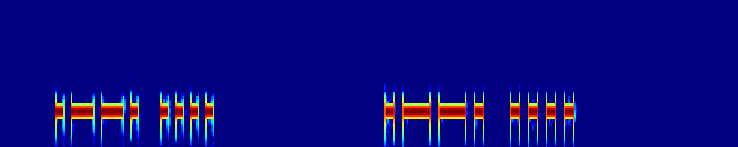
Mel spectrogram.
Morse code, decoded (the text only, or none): PH PH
